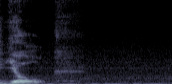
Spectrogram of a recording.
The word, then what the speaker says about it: yolk: going to say it's yolk hi up eggs have a runny Yol but that second time she didn't say the L the second time it sounded like she just made a long o that's right when you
